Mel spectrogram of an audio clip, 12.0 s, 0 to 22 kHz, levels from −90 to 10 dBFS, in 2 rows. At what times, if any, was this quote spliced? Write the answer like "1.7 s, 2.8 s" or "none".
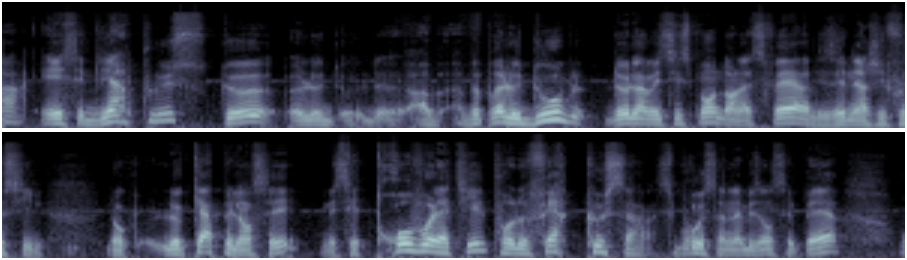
10.6 s

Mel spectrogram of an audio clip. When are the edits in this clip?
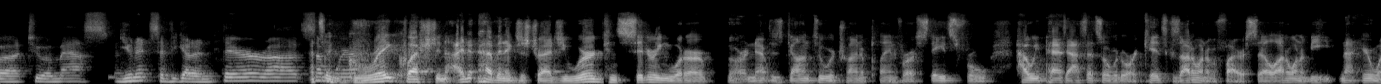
1.1 s, 2.2 s, 4.8 s, 6.0 s, 7.7 s, 10.6 s

